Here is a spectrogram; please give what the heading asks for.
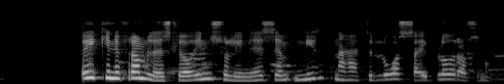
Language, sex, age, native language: Icelandic, female, 30-39, Icelandic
